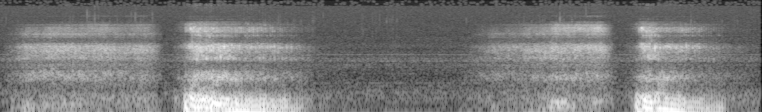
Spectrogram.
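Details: Man's real light snoring, recorded after he fell asleep mid-recording: two slow breath cycles, each a soft inhaled rattle then a louder rough low snore, about six breaths a minute; snoring during sleep.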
